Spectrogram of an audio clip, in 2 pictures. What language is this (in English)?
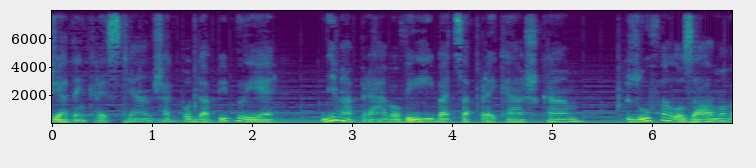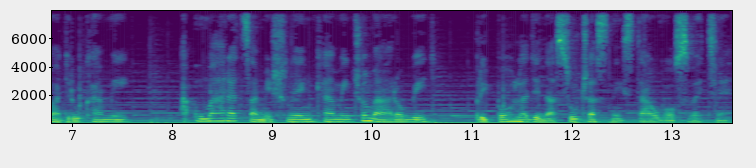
Slovak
